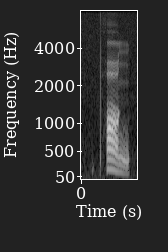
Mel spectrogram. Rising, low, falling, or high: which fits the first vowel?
falling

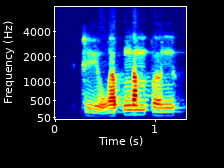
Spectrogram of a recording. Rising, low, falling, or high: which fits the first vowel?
low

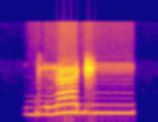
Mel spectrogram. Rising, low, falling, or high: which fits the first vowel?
low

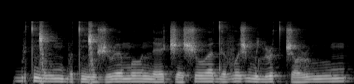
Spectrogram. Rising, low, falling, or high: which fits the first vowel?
high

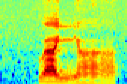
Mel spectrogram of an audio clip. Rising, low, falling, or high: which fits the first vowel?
high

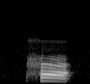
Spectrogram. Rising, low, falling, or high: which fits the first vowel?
low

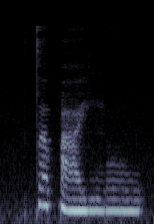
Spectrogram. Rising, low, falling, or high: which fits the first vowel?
high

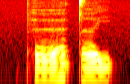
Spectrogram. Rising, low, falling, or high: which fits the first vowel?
rising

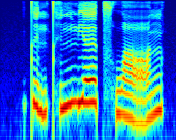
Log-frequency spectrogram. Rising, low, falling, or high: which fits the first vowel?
low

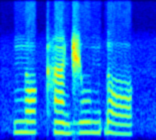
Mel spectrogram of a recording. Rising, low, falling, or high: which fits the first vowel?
high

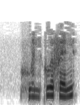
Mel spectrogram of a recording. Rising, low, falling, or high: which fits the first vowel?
low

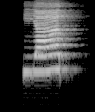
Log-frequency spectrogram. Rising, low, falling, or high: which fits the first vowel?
rising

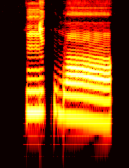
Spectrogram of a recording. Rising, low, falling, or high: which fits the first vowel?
rising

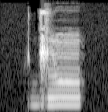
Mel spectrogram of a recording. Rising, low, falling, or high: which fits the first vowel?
low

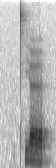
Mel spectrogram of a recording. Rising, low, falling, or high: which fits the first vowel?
falling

